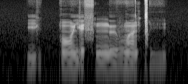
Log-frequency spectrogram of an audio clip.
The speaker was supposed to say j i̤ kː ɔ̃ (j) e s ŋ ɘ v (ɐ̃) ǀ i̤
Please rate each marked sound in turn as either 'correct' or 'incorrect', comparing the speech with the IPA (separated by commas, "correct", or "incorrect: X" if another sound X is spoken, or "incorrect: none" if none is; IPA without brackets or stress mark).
correct, correct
